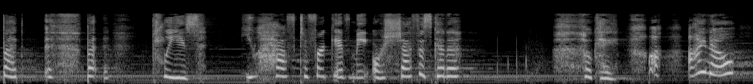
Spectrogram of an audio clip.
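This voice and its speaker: A woman's voice: very high voice, animated, slow, sharp tone, exaggerated voice. A woman voicing a timid young junior chef in a video game, tearful, stammering and pleading apologetically. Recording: music behind the voice.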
